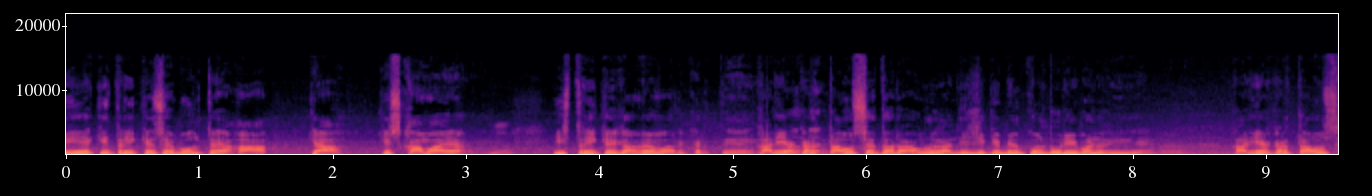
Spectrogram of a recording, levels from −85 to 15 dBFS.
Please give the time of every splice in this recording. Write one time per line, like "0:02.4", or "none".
0:05.1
